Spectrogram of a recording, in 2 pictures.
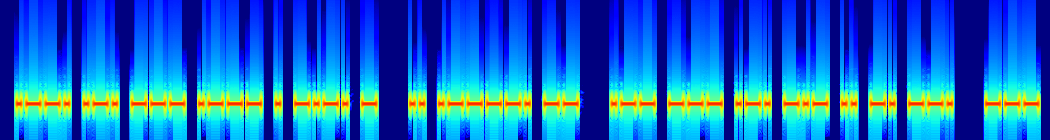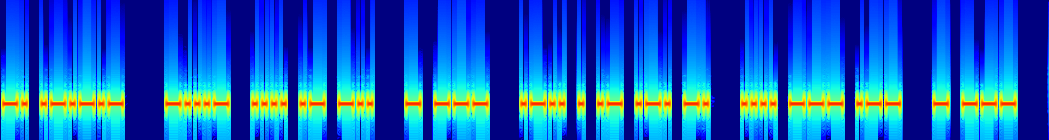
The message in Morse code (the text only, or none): PROJECT I'M WORKING ON. <BT> HAD TO LEARN HOW TO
